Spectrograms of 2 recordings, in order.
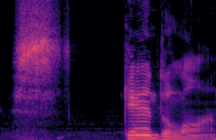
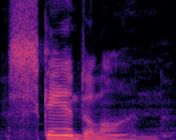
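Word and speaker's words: σκάνδαλον: And that word offense in the Greek, I'm going to try to pronounce it right. Scandalon. Did I get it right, Randy? Right? Scandalon. Scandalon. I had to think scandal. Scandalon.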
